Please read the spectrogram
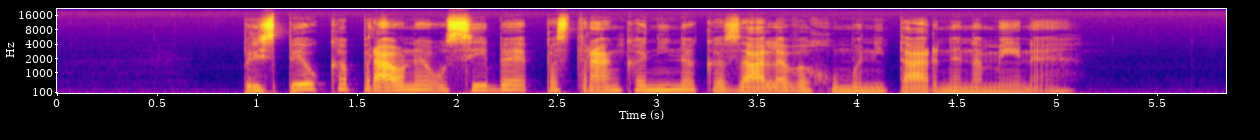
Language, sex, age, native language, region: Slovenian, female, 30-49, Slovenian, Central Slovenia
